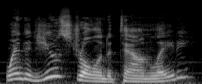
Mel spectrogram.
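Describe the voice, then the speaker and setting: A man's voice: sits high, huge pitch swings, normal speed, a little mellow, voice pushed up. Man playing a cocky flirtatious 1950s security guard. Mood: flirty. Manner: leering, cocky, smooth-talking. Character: sloppy flirtatious 1950s male security guard in his thirties.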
